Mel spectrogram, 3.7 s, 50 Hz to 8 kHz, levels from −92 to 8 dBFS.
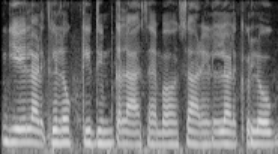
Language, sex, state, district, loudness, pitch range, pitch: Hindi, female, Bihar, Katihar, -14 LUFS, 185-205 Hz, 190 Hz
